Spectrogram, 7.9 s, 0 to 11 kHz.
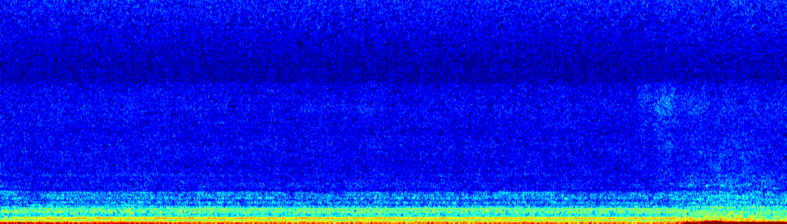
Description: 2002 is300 whining sound. Could this be oil pump going bad? It doesn't really appear to be coming from the alternator. This is a cold start. Most noticeable around idle.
